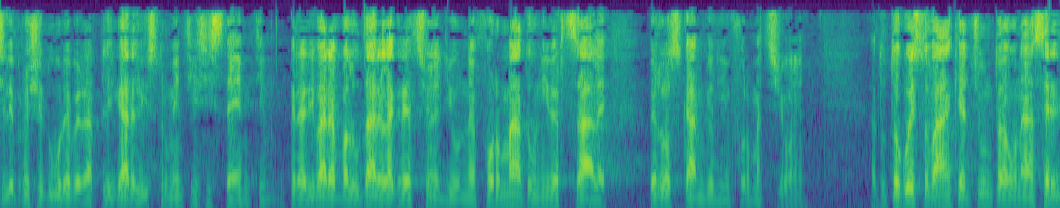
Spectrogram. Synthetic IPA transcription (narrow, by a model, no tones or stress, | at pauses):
ilepɾot͡ʃed̪uːɾeperapːlikaːɾeʎist̪ɾument̪iezist̪ɛnt̪ipeɾarːivaːɾeavːalut̪aːɾelakɾeat̪sːjoːned̪iunformaːt̪ouniversaːle | perloskambjod̪iːɱformat̪sːjo̰ːni | at̪ːut̪ːokwest̪ovaaŋk̟ead͡ʒːunt̪oaunasɛːɾje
